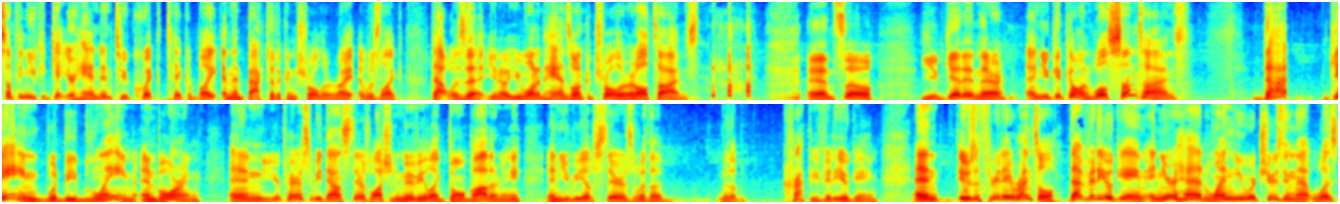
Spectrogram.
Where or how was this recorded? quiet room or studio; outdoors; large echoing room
outdoors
